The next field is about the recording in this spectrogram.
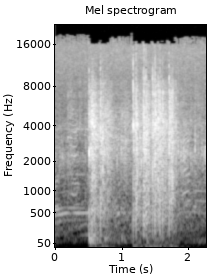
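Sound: fireworks display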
